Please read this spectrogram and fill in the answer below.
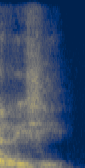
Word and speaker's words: ऋषि: मतलब मैं बोल रहा हूं ऋषि, मेरे उच्चारण में कहीं ना कहीं रू आ रहा है, ऋषि। और हिंदी बोलने वाले में री आ रहा है, लेकिन न तो री का उच्चारण शुद्ध है न रू का उच्चारण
